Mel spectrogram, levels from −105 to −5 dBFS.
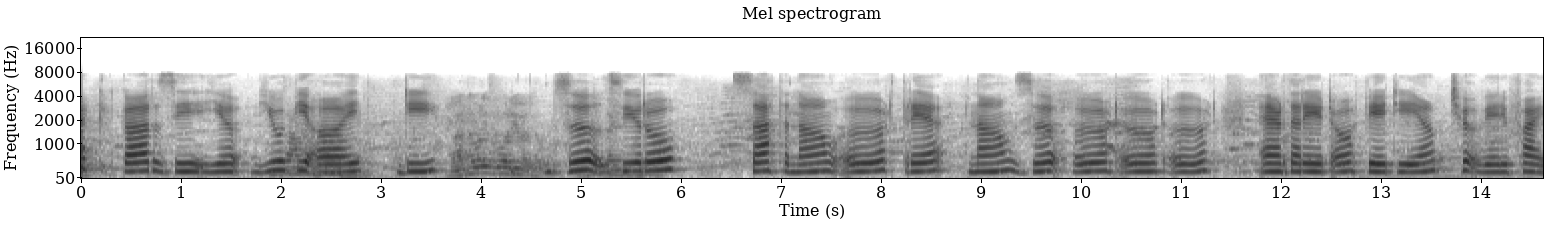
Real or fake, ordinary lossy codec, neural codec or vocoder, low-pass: real; none; none; none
